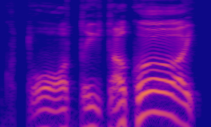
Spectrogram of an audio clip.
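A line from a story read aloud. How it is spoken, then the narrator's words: Growling. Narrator (Russian): зарычал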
